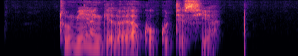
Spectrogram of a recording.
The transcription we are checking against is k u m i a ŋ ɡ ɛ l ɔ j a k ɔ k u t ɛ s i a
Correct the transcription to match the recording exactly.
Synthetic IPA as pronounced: t u m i a ŋ ɡ ɛ l ɔ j a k ɔ k u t ɛ s i a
